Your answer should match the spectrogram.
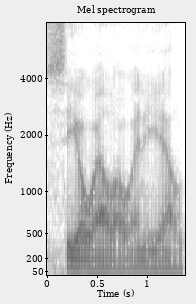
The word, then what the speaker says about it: colonel: As somebody said, no language is perfect that pronounces C O L O N E L.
